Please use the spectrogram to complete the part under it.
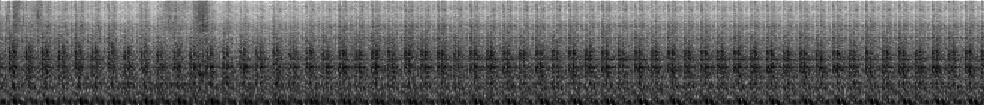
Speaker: but it runs pretty good as you can hear it's pretty simple ain't all that big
